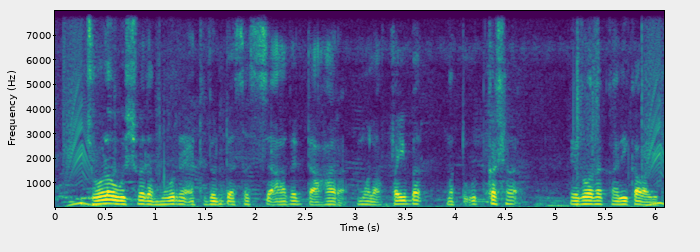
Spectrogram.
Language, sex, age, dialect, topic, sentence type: Kannada, male, 31-35, Central, agriculture, statement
